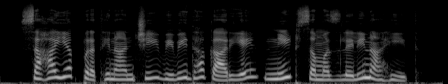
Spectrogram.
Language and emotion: Marathi, neutral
